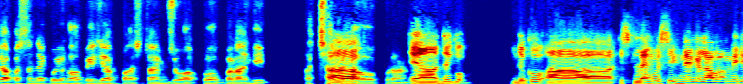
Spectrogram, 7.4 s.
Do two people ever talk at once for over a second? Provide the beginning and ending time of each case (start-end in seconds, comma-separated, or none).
none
